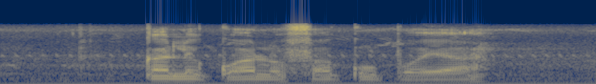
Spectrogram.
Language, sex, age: Tswana, male, 22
